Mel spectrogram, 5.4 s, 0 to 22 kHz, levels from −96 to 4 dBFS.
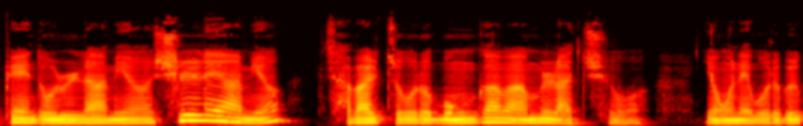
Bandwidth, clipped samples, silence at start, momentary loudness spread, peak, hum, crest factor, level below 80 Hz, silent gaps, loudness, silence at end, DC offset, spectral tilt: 11.5 kHz; under 0.1%; 0.05 s; 12 LU; -8 dBFS; none; 16 dB; -64 dBFS; none; -25 LUFS; 0 s; under 0.1%; -7 dB/octave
